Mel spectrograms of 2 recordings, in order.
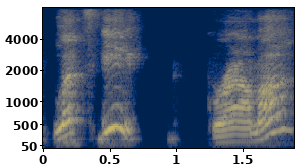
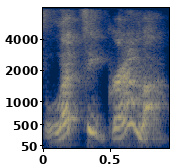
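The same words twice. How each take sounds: First: A pause comes before the word grandma. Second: No pause comes before the word grandma. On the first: Grandma is being addressed. "as opposed to" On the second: Grandma is the food. "with no no comma in there"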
